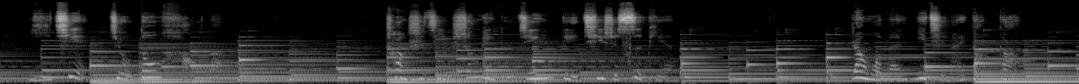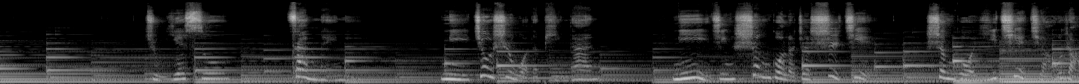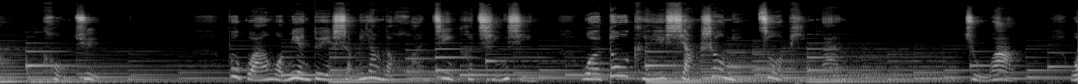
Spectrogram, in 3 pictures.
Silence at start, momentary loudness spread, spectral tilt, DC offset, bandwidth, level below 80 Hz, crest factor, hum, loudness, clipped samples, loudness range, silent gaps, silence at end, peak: 0 s; 20 LU; -3 dB/octave; under 0.1%; 19.5 kHz; -50 dBFS; 24 dB; none; -21 LUFS; under 0.1%; 8 LU; none; 0 s; 0 dBFS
